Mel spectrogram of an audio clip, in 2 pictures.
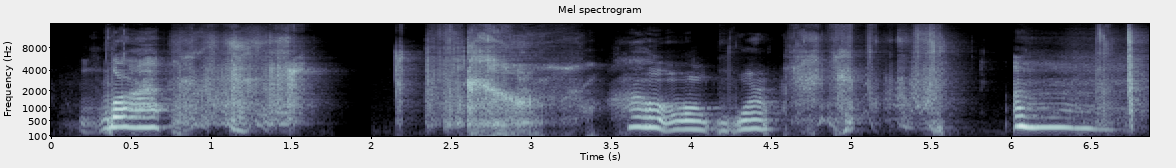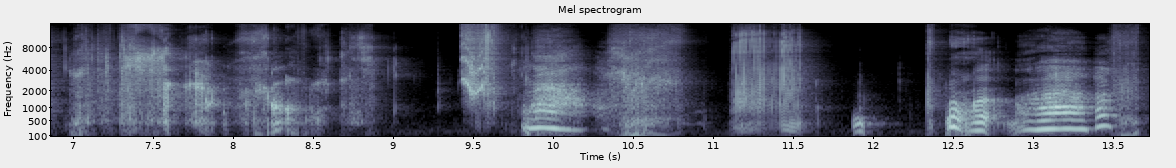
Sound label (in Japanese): フェラ音声; 牧場戦腺; 少尉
